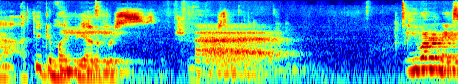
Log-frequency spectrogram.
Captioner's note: softly talks off mic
